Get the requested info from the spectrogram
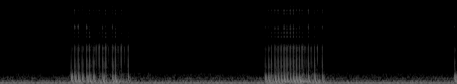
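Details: Domestic cat snoring loudly indoors: harsh, rasping breaths in half-second bursts roughly every two seconds, separated by quieter pauses over a steady low hum.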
